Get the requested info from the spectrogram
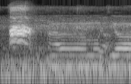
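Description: A crow caws once, a short harsh call about a quarter of a second in, followed by a woman's speaking voice.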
